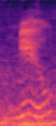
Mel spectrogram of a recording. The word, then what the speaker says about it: gnu: have also heard them refer to as new which is spelled gnu and that is for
